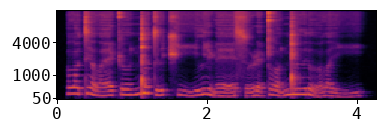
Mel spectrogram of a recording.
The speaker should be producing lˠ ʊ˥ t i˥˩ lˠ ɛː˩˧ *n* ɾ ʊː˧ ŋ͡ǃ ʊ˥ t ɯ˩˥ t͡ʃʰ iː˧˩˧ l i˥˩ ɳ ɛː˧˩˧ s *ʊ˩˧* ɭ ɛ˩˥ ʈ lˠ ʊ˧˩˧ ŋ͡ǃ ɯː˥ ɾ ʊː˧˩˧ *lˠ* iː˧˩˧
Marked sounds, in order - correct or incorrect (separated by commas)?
incorrect, correct, correct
